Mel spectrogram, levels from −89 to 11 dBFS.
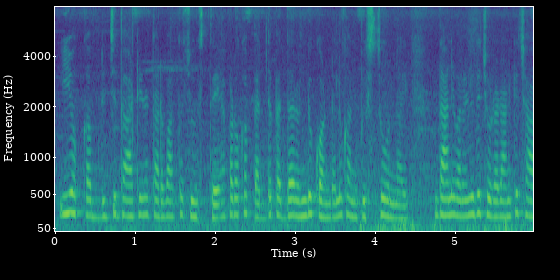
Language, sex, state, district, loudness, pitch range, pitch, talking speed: Telugu, female, Andhra Pradesh, Krishna, -17 LUFS, 205-225 Hz, 215 Hz, 140 wpm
